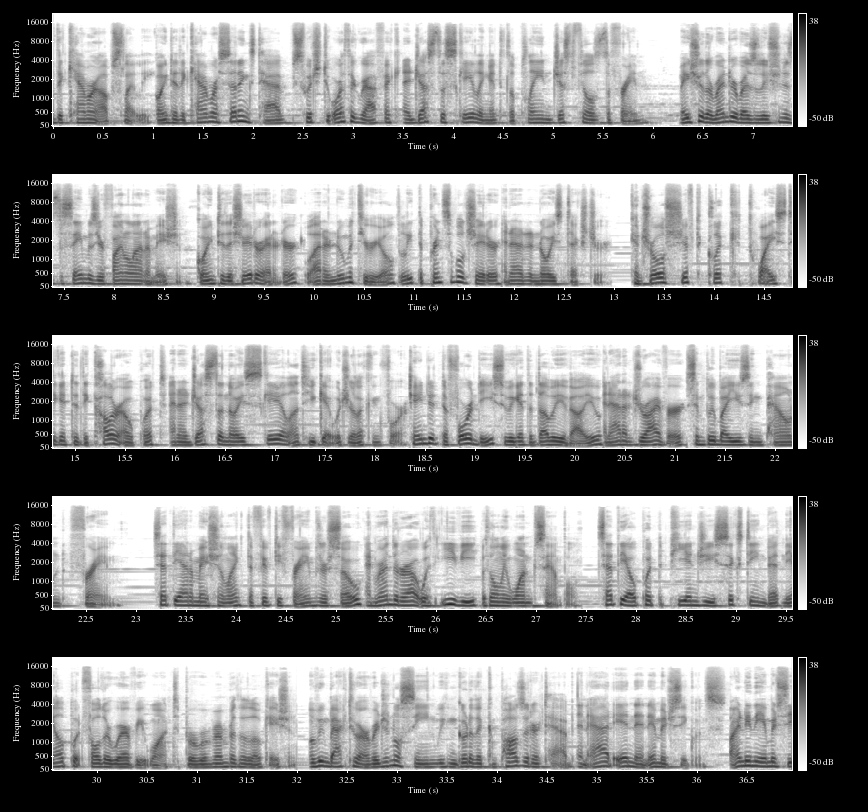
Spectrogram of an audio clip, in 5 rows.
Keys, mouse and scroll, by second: 0.1 g, 1.8 click, 4.2 KP_0, 5.3 shift+click, 8.4 click, 8.8 ctrl+shift+r, 9.8 click, 10.8 middle click, 10.8 click, 10.8 scroll up 8, 10.9 x, 11.4 shift+a, 13.6 click, 15.6-16.4 scroll up 5, 16.4 click, 16.4 scroll up 1, 18.2 click, 32.0 click, 33.9 g, 34.0 middle click, 34.7 scroll up 4, 34.9 middle click.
